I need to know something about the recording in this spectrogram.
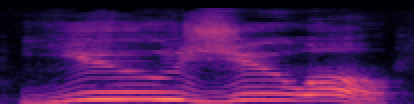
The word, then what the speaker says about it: usual: syllables you jus oh that second syllable jus the one with the underline needs to be voiced put your hand on your throat and feel for the vibration in the second syllable you jus Oh now put it together usual usual like that okay now try unusual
